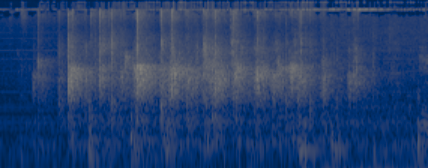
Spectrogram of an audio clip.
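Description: Audience applause after a talk on Pacific Islands place-based climate financing, a steady moderate wash of clapping from a seated crowd that starts abruptly and continues throughout.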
